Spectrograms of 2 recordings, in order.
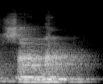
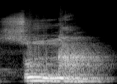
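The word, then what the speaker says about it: سنة: Bacanya sana. Tidak sunnah. Walaupun hurufnya sama.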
